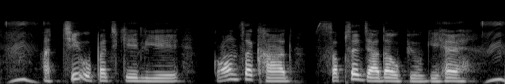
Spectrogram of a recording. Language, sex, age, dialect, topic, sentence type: Hindi, male, 18-24, Garhwali, agriculture, question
